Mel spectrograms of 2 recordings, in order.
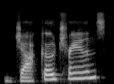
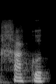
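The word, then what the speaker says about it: Jacotrans: the letter j and I've heard it pronounced Joo trans hakot trans and yako trans so Maria what's the right way for that I would say hakot hak hakot jalapeno hakot okay let's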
